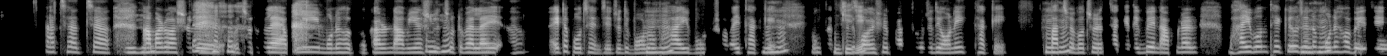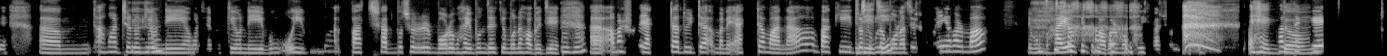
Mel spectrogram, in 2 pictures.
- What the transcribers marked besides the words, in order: other background noise; tapping; chuckle; laugh; static; unintelligible speech
- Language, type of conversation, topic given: Bengali, unstructured, আপনার পরিবারের কেউ এমন কী করেছে, যা আপনাকে অবাক করেছে?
